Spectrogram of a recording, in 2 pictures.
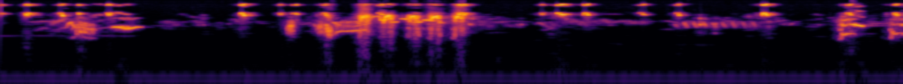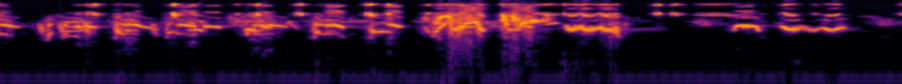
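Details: Night-time thrush hunting lure: varied high phrases of sharp chirps, buzzy trills and whistled slurs, several phrases repeated in quick succession with short gaps.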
